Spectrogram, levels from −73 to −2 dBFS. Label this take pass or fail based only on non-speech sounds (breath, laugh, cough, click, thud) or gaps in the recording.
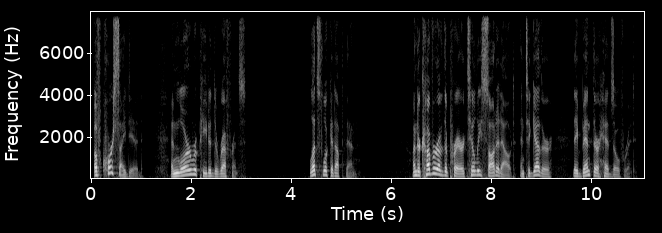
pass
